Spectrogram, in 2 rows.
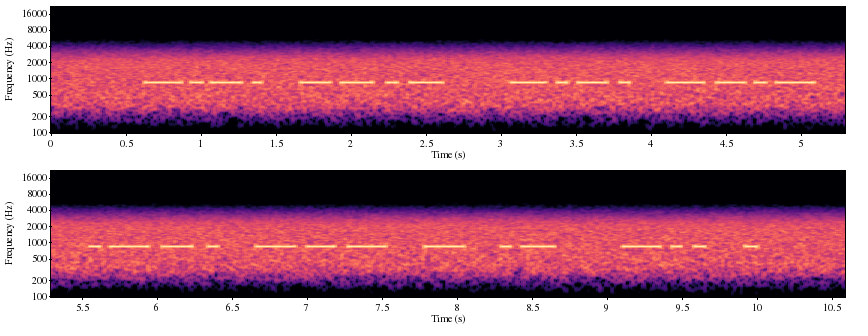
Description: Morse code, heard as a keyed tone, hand-sent with a straight key, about 17 wpm, 860 Hz, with radio static. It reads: CQ CQ POTA DE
